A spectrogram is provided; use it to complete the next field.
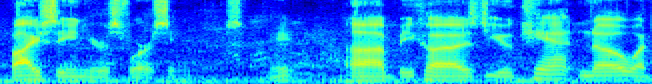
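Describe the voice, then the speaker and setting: Music plays in the background and audible room echo surrounds the voice. A man speaks fairly slowly at a very deep, low pitch. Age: 60s. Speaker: cannabis activist. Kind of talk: casual interview. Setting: live at a trade show booth. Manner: hesitant, many fillers.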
